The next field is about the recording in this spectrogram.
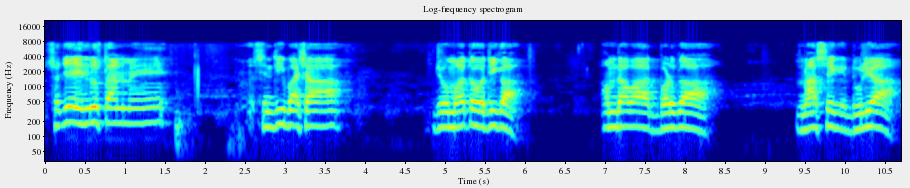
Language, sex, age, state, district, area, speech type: Sindhi, male, 60+, Gujarat, Surat, urban, spontaneous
